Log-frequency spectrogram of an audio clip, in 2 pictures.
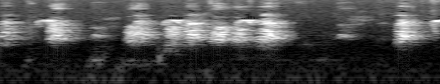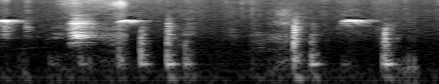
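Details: Jack Russell Terrier puppies giving short high yips, whines and squeaky calls in bursts, some overlapping, with brief pauses between.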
